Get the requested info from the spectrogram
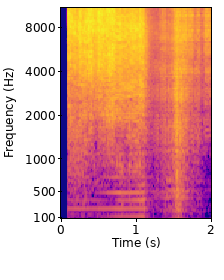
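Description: Electronic intro sound effect: a loud hissing buzz over a steady low hum that cuts off after about a second, followed by a softer swell of noise that fades.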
